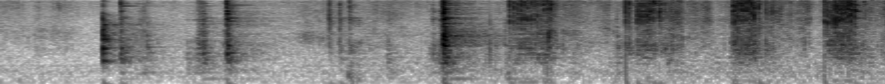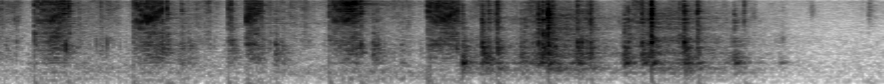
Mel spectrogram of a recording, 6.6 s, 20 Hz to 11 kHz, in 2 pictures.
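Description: Rapid ratchet clicking in short bursts as new nuts are snugged down on the exhaust manifold of a 2006-2012 Ford Fusion, close and fairly loud, with metallic rubbing between strokes and no talk.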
